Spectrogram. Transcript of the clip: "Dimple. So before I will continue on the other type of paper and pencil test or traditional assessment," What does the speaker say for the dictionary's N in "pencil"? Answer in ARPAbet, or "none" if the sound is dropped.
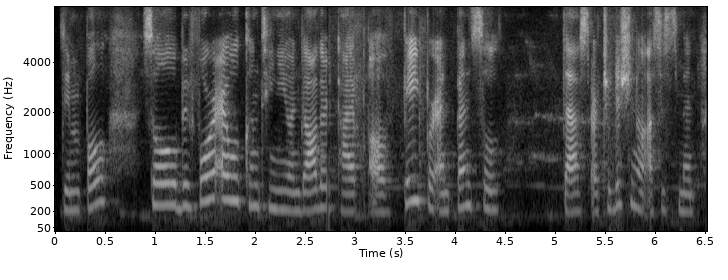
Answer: N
